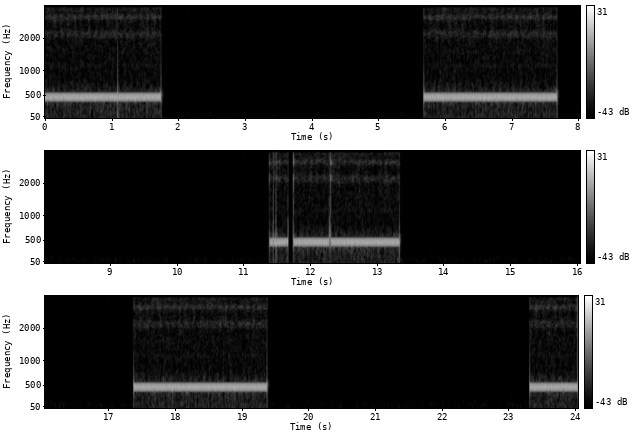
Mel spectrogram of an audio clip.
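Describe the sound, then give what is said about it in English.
A telephone ringback tone plays while a call tries to connect before it is forwarded to voicemail. It is a steady, mid-pitched tone in four two-second bursts separated by longer silences, and a fifth burst begins at the end. “I tried to connect you.”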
